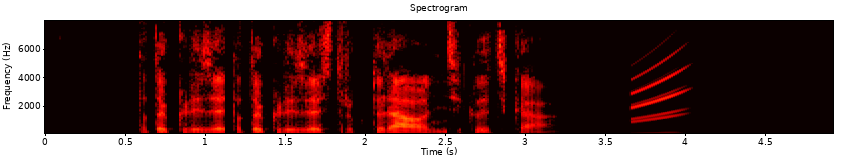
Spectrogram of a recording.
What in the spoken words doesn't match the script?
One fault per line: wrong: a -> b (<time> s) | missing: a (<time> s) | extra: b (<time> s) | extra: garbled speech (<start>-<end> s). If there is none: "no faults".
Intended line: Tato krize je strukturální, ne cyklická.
extra: tato krize (1.1 s)
missing: ne (2.5 s)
